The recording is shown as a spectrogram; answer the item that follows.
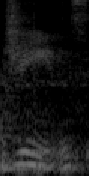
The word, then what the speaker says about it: genes: to talk about jeans not like jeans that you wear on your legs but jeans it's spelled like this g e n e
